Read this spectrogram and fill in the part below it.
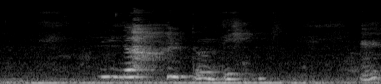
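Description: A young girl speaks close by in a high voice.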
